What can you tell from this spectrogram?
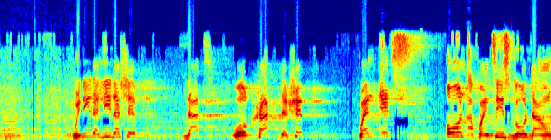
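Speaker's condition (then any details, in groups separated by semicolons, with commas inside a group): No condition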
